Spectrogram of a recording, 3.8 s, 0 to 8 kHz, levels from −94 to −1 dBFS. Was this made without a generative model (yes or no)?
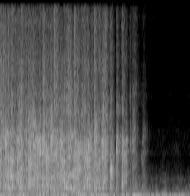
no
